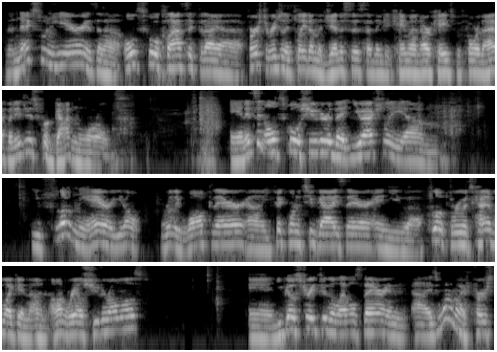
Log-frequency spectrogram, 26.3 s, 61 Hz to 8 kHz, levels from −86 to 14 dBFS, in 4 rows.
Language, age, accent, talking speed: English, 30-49, American, 205 wpm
